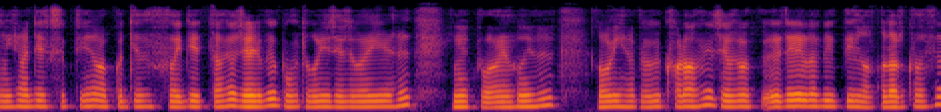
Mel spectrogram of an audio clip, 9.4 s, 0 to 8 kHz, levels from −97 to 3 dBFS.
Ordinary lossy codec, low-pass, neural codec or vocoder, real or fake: none; 7.2 kHz; autoencoder, 48 kHz, 32 numbers a frame, DAC-VAE, trained on Japanese speech; fake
